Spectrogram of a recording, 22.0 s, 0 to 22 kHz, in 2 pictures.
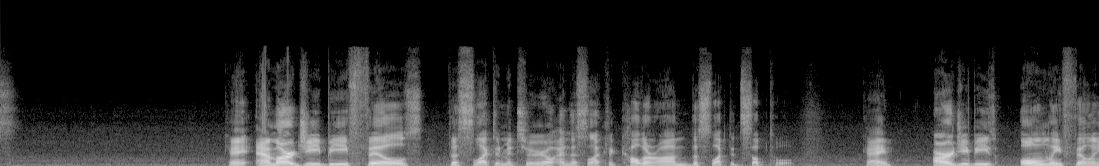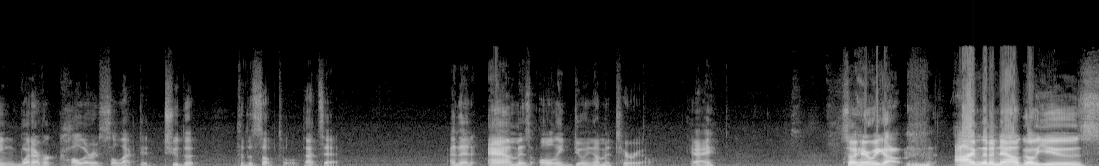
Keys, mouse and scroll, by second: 20.6 click.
